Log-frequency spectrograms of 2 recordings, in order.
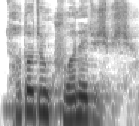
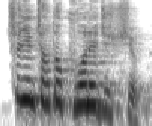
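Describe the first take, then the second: First: Softer, lower, hushed entreaty; humble plea. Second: Said in the usual way. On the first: Acted. Dying robber confessing to Jesus, humble plea. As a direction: plead quietly and humbly. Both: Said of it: "예수님께 고백합니다".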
